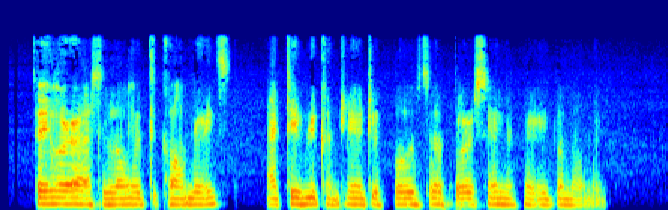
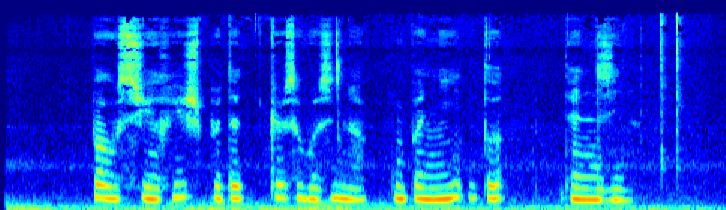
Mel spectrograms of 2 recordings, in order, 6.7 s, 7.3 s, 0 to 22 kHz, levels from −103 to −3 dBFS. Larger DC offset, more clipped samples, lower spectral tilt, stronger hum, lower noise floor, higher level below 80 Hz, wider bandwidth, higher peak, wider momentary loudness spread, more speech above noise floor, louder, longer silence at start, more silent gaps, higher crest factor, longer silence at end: neither; neither; about the same, -5.5 dB/octave vs -4.5 dB/octave; neither; first, -71 dBFS vs -61 dBFS; about the same, -60 dBFS vs -56 dBFS; second, 11 kHz vs 16.5 kHz; first, -10 dBFS vs -18 dBFS; about the same, 10 LU vs 12 LU; first, 42 dB vs 25 dB; first, -29 LUFS vs -38 LUFS; first, 0.35 s vs 0.05 s; neither; about the same, 20 dB vs 20 dB; first, 0.65 s vs 0.35 s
